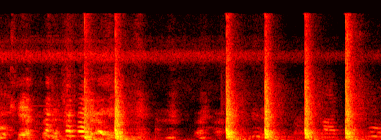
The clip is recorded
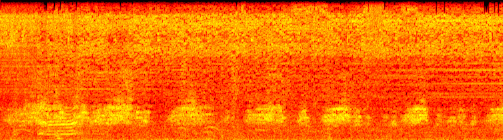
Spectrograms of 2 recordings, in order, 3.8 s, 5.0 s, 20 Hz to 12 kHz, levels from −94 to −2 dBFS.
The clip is recorded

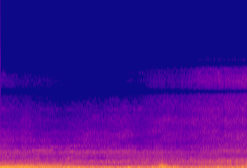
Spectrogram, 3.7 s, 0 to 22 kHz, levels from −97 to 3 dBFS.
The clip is remade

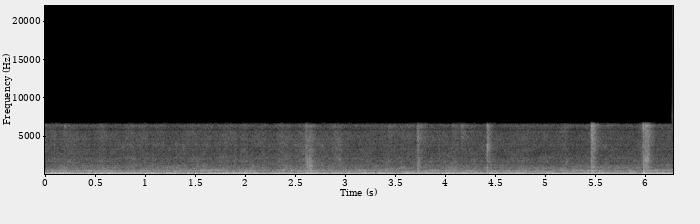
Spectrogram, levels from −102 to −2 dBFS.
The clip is remade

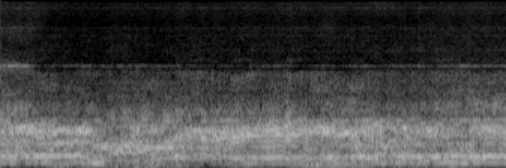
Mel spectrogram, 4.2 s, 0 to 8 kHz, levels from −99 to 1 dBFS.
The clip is remade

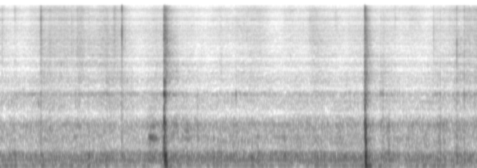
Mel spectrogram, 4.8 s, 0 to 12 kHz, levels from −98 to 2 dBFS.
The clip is remade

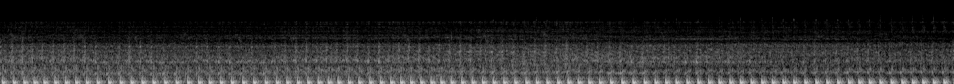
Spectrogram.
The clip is recorded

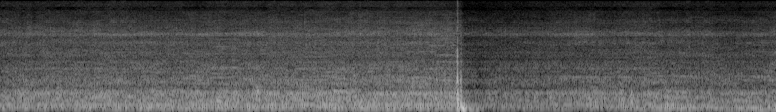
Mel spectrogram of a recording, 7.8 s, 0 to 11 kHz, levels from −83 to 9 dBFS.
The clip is remade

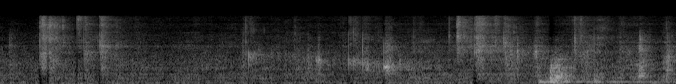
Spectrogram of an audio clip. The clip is remade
